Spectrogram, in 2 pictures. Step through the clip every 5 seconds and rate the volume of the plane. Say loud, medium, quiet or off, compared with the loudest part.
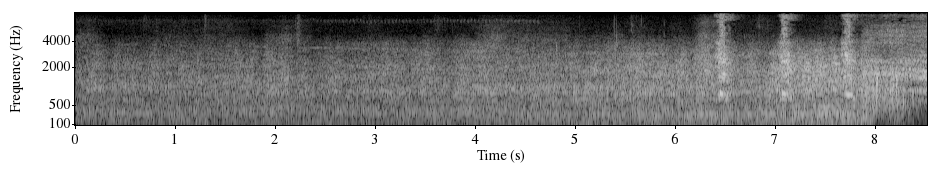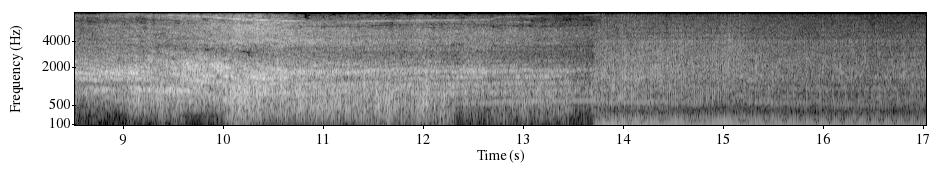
medium, loud, loud, medium.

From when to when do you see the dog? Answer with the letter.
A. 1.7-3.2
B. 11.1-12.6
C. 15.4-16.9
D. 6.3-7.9
D.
